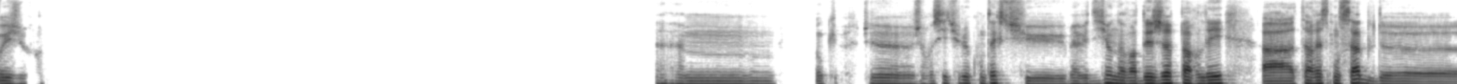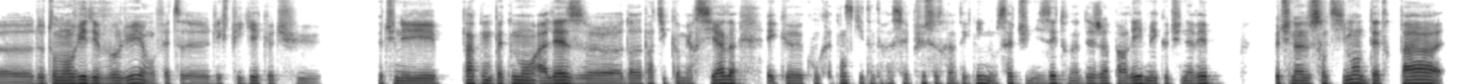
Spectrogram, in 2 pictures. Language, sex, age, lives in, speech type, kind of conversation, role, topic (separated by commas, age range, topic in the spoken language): French, male, 25-29, France, conversation, advice, advisor, Quelles compétences devrais-je apprendre en priorité et comment établir un plan d’apprentissage pour progresser professionnellement ?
